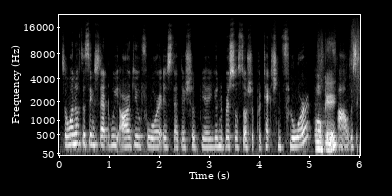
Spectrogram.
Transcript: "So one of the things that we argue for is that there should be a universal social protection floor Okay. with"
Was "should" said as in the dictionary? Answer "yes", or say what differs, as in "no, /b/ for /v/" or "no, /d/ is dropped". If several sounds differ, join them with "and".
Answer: yes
